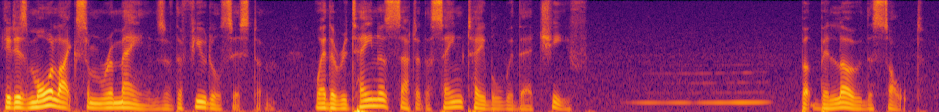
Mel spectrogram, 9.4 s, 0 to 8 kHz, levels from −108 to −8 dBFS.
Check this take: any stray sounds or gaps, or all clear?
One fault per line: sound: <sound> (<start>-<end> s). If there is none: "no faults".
sound: squeak (6.2-7.7 s)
